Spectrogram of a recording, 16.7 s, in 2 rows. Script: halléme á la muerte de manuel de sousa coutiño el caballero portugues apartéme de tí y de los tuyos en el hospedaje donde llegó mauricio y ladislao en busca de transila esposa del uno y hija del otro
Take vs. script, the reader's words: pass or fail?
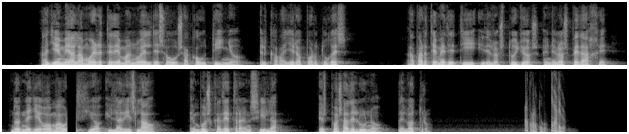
fail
